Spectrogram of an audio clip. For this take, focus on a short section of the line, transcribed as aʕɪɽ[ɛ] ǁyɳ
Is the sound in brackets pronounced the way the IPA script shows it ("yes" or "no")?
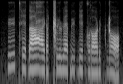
no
